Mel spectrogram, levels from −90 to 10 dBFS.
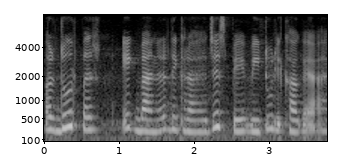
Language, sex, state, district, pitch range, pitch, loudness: Hindi, female, Bihar, Bhagalpur, 240-290 Hz, 260 Hz, -24 LUFS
